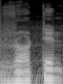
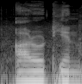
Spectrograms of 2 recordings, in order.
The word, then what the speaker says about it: Rotten: themselves really really well pronounced rotten instead of our OTN by the way of you oh thanks Robin it's rotten I didn't know that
